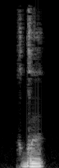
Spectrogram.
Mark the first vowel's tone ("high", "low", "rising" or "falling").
low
